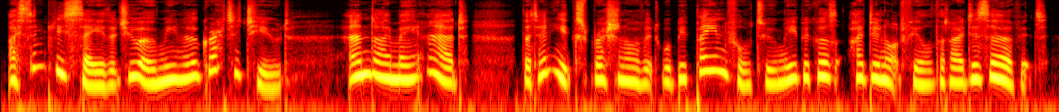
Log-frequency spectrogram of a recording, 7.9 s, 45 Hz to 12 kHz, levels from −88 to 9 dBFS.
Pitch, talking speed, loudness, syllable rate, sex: 240 Hz, 240 wpm, -17 LUFS, 6.5 syllables/s, female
